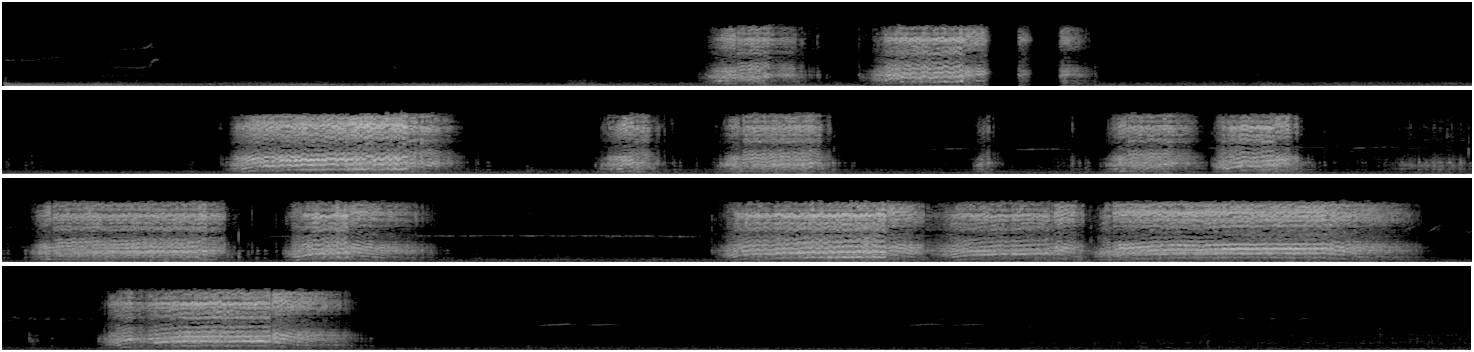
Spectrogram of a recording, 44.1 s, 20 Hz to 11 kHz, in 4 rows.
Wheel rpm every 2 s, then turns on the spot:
0, 0, 10, 50, 0, 0, 70, 30, 50, 30, 40, 90, 20, 20, 110, 130, 20, 70, 0, 0, 0, 0.
16-18 20-22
